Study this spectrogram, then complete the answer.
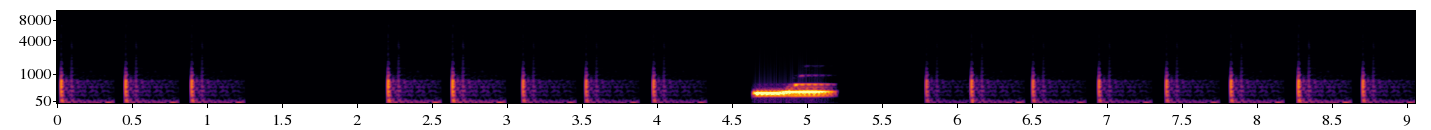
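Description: Footsteps echo on a hard floor at an even walking pace.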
